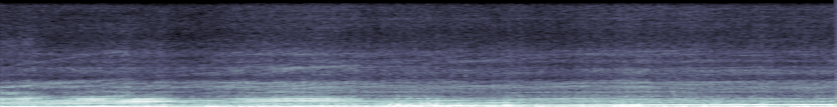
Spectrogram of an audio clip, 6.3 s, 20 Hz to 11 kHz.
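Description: A 2023 Suzuki GSX-R600 sport bike revs while being ridden, the engine note climbing steadily and loud throughout with continuous wind roar, no voices.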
